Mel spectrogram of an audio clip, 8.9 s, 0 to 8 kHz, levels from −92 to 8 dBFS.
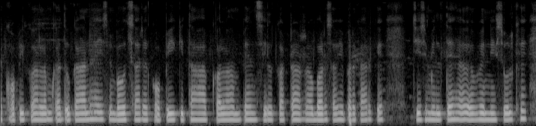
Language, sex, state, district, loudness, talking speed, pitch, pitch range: Hindi, male, Bihar, Vaishali, -29 LUFS, 170 wpm, 155 Hz, 150-155 Hz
